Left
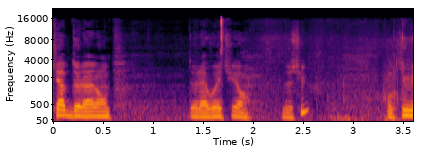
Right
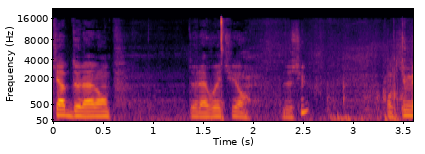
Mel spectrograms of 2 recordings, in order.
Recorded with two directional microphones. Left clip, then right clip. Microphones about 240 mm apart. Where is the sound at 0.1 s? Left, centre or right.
Left.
